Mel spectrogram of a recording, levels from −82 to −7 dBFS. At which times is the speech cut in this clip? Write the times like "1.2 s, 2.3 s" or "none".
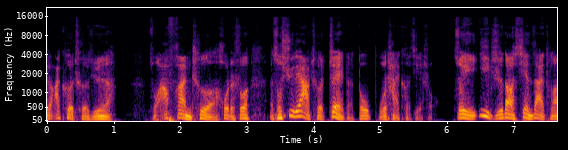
6.1 s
